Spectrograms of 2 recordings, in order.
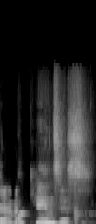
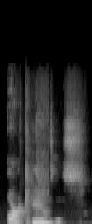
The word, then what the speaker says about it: Arkansas: It's pronounced Arkansas. Arkansas.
